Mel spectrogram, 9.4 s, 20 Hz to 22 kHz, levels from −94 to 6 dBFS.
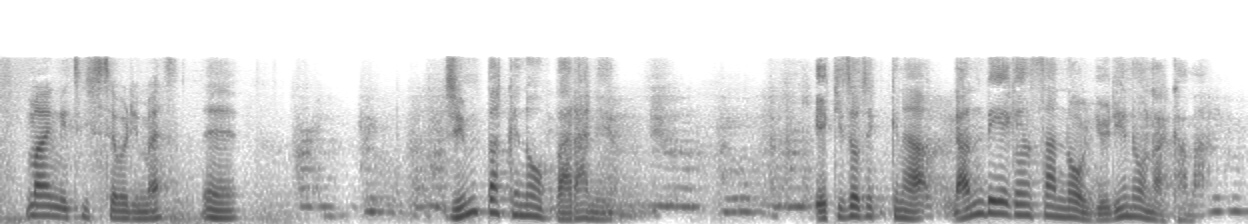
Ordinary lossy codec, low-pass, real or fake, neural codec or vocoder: none; none; fake; codec, 16 kHz, 1 kbps, X-Codec, WavLM features, trained on Multilingual LibriSpeech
